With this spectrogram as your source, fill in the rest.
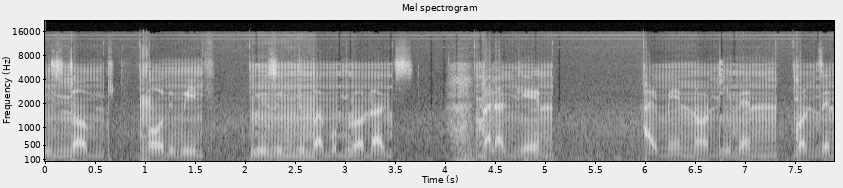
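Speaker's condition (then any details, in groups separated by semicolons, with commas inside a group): Laryngectomy for larynx cancer; voice box removed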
